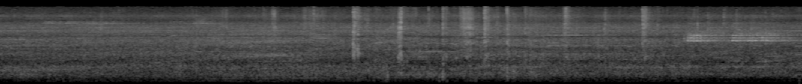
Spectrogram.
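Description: Steady outdoor background hiss, with a run of sharp clicks and snaps from about halfway through and a short high-pitched chirp near the end.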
